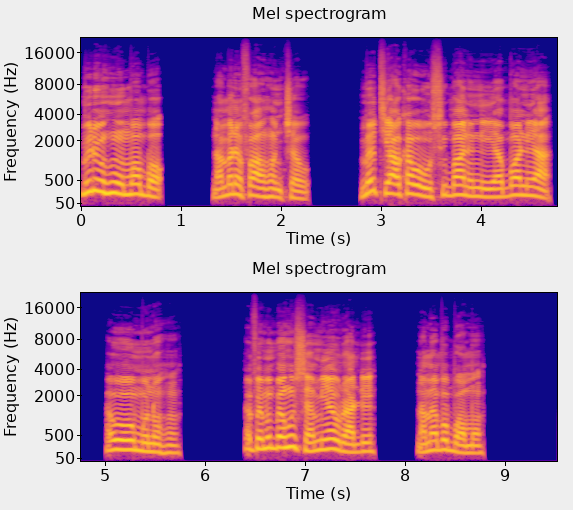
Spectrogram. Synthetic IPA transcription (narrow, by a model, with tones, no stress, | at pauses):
mɪ̃˦ɾi˦ɦũ˦m̩˨mɔ̃˦bɔ˨ | nã˨mɪ̃˦ɾɪ̃˨fa˦˨hʊ̃˦ɲ̩˨t͡ɕʰɛ˦wʊ̰˨ | m˦e˦tʰi˨˦a˨˦wɔ˨kʰa˦wɔ˨wo˨su˦ba˦nɪ̃˨nɪ̃˨jɛ˨bɔ˦nɪ̃˦a˨ | ɛ˦wɔ˦o˦mũ˨nʊ̃˦ɦʊ̃˦ | æ˦fe˨mɪ̃˦bæ˦hũ˦sɛ˨mɪ̃˦æ˦wu˨ɾa˨dɪ˦ | nã˨mɪ̃˦bʊ˦bɔ˨mʊ̃˦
